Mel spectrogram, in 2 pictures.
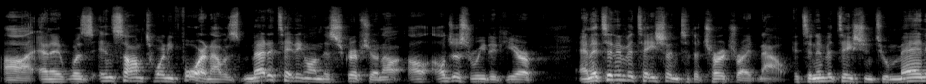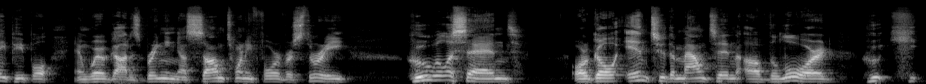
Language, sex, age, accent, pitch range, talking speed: English, male, 40-59, American, 130-165 Hz, 190 wpm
